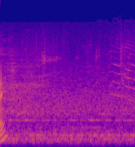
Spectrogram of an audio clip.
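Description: A woman's spoken question ends on a sharply rising 'right?' at the very start. Then comes a pause filled only by a faint, steady background hum.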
